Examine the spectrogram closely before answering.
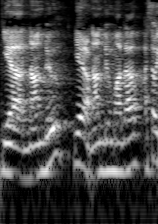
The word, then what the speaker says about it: Nandu: Is that how you pronounce his name? Yeah, Nandu.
